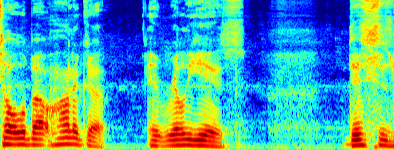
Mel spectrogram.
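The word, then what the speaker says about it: חנוך: In Hebrew, Enoch is pronounced Hanukkah, and it's from the word Hanukkah.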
